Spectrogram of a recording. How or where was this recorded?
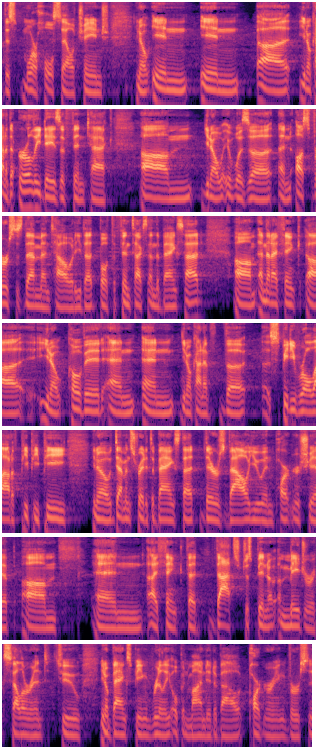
busy venue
